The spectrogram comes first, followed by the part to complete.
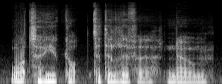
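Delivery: hushed, quiet tones. The game narrator voicing a woman as she approaches a gnome, in hushed tones. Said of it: "it's very hushed tones".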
